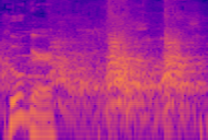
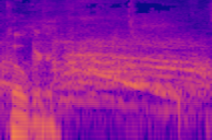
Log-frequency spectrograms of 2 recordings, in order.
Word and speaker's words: Cogar: The man just called him Cougar. It's COGAR.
